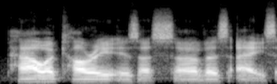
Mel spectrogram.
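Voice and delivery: play-acted very low, slow, flat monotone. Imagining how a character would read an ad line: flat line reading imitating Kageyama. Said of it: "I can just imagine Kageyama would be like".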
